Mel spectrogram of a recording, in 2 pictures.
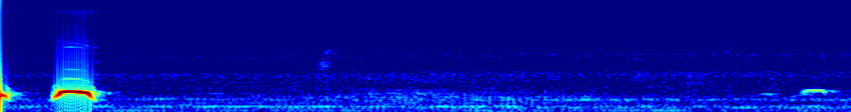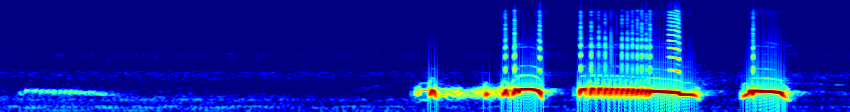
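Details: Spotted dove cooing in the thúc gù and gáy gọi styles, recorded for luring birds in trapping: one short coo at the start, then after a quiet gap a run of four rounded, mellow coo notes near the end.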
